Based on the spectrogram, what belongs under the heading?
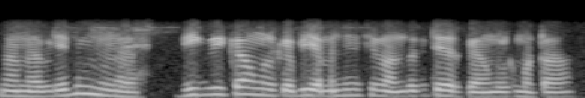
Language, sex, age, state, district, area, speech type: Tamil, male, 30-45, Tamil Nadu, Nilgiris, urban, conversation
